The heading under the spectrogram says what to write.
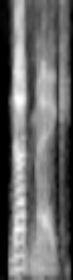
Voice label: "nutmeg", American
